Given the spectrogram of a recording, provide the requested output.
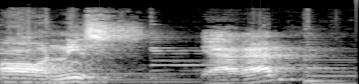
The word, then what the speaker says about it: honest: lagi di sini rupanya honest boy oh boy bukan honest tapi on is even know his Boy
